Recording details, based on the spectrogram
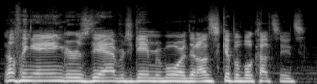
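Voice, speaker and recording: A man's voice: fairly high pitch, flat delivery, fast, clean tone, dry recording. A man livestreaming a video game with casual, foul-mouthed, exasperated commentary. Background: video game music.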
